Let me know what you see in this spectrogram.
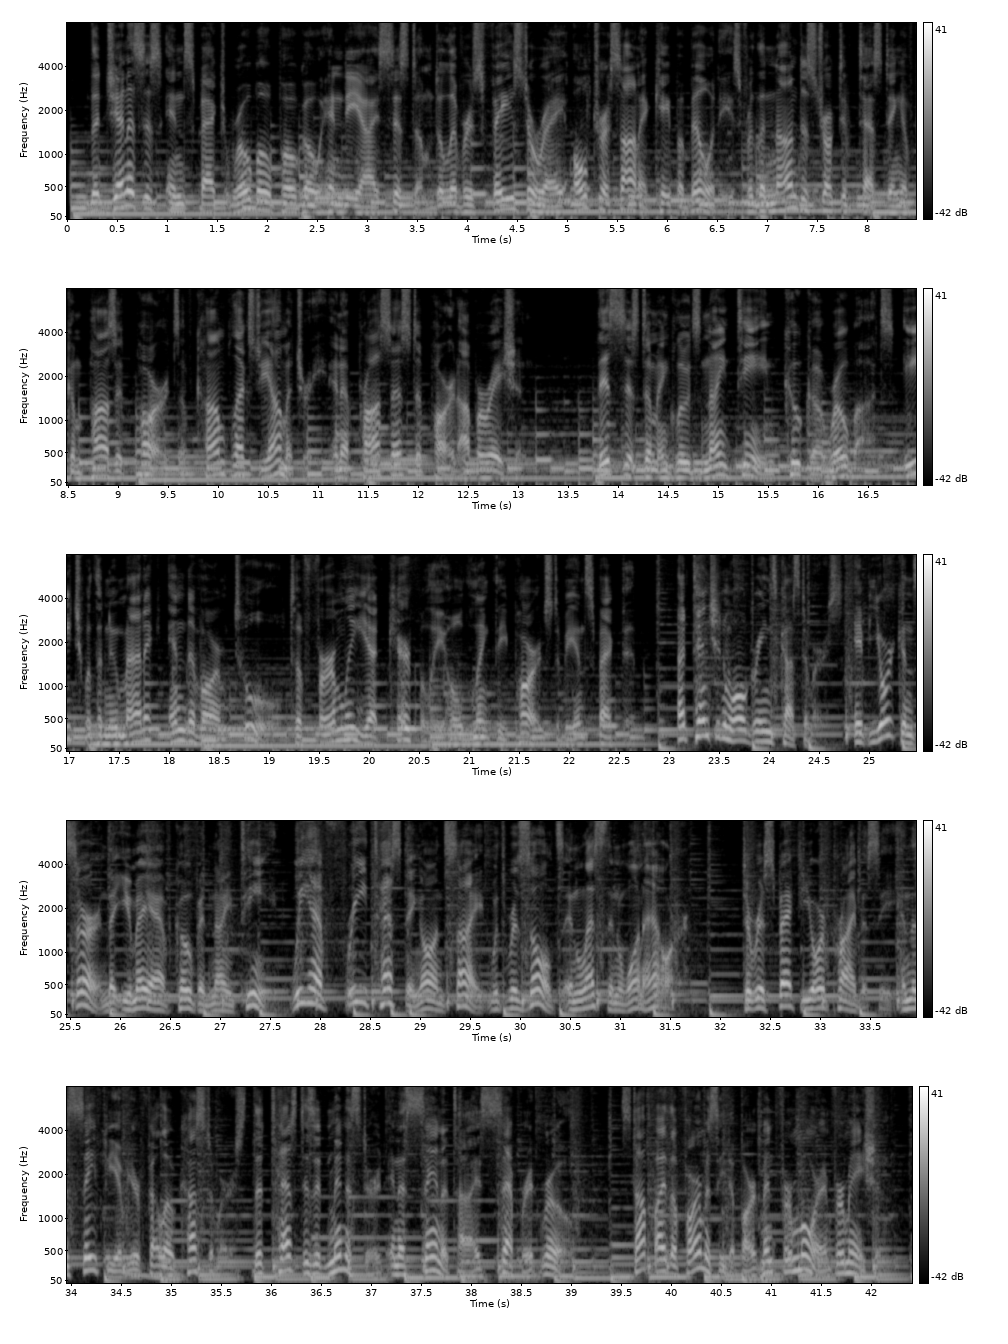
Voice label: Elearning

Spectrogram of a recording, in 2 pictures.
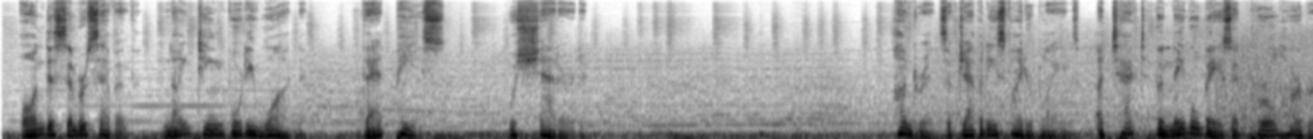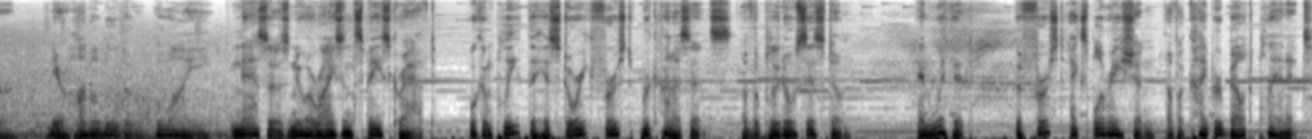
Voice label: Documentary

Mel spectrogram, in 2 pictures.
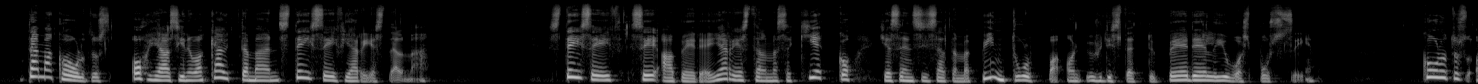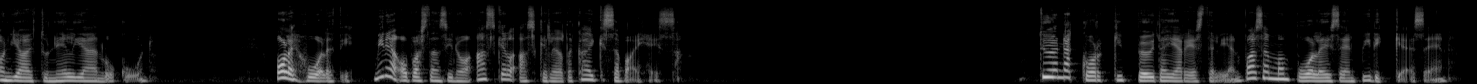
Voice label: Finnish; Stay Safe

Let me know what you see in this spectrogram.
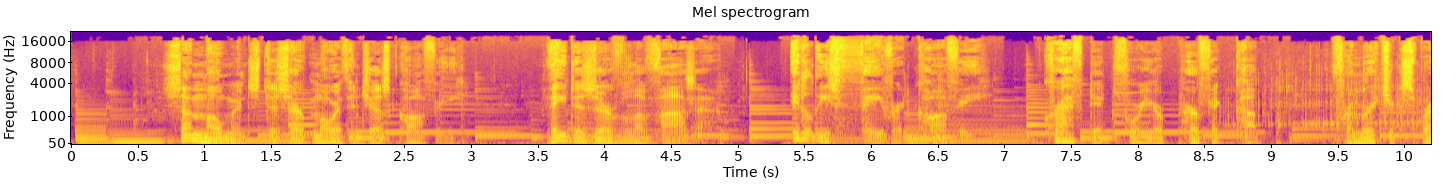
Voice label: Commerical

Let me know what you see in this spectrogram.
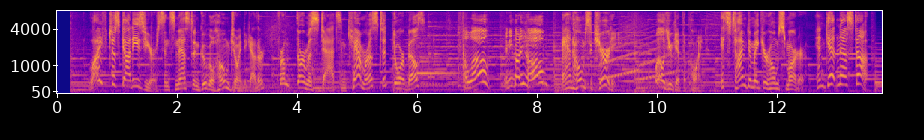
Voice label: commercials

